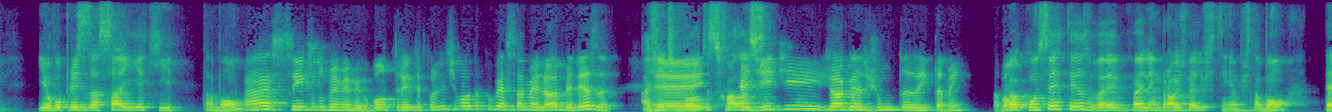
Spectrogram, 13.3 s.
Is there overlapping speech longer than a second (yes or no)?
yes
